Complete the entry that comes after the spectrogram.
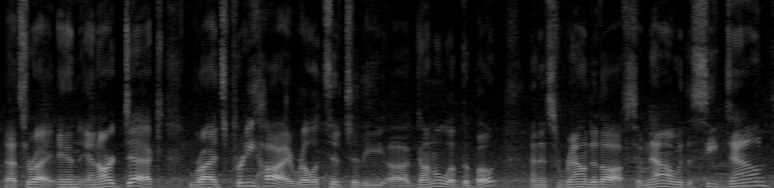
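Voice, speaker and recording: A man presents a product in an informal, explanatory way, pausing now and then to find the word. His pitch is average. Clear trade-show noise surrounds him in a big busy hall. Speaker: kayak company representative presenting a product. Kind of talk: casual product walkthrough interview. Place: large indoor convention hall booth. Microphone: handheld interview microphone held by interviewer.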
